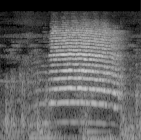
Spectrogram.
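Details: Anglo-Nubian goat at a goat farm at milking time, giving one loud, nasal, strongly harmonic bleat lasting under a second, steady in pitch and fading at the end, over quiet background.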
